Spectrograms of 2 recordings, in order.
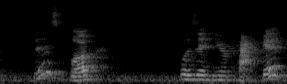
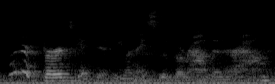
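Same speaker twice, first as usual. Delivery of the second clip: whisper; 10 semitones lower, 5 dB quieter, faster than usual. Real, not acted. Aside to viewers after spinning.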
